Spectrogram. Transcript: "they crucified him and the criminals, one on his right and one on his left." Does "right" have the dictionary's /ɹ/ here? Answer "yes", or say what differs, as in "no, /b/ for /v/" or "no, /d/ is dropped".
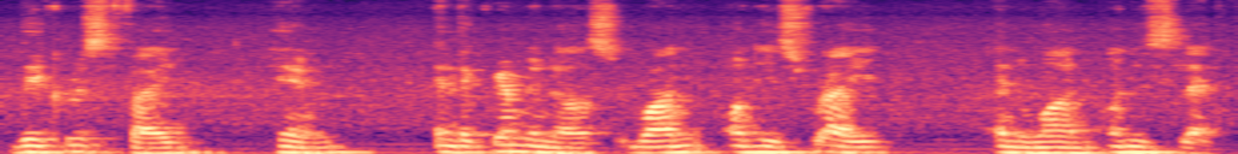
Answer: yes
